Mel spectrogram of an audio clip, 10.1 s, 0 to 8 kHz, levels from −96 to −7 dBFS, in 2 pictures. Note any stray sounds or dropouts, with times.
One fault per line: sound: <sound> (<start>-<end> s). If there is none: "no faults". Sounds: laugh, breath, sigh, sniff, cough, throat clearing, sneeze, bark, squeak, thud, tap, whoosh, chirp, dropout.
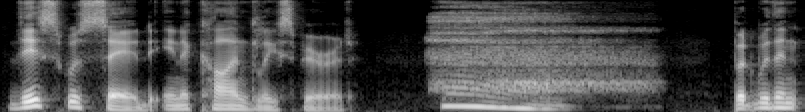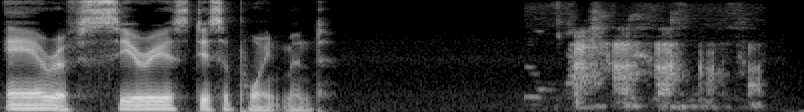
sound: sigh (2.6-4.2 s)
sound: laugh (8.3-9.8 s)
